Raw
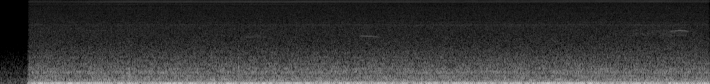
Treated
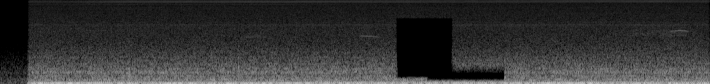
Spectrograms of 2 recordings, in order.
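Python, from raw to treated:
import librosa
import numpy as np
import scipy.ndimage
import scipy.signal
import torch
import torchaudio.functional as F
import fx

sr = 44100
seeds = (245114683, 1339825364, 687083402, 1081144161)

y = fx.ellip_bandstop(x, sr, low_hz=140.0, high_hz=900.0, order=3, stop_db=40, at=(4.26, 5.05))
y = fx.spec_erase(y, sr, start_s=3.97, length_s=0.55, low_hz=290.0, high_hz=9000.0)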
